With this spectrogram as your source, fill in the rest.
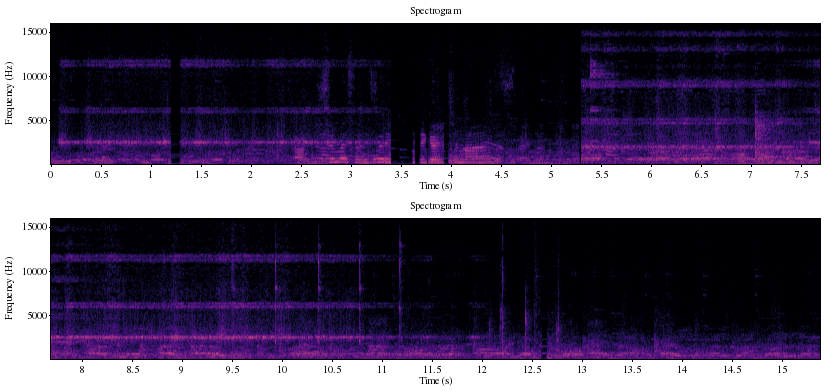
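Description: A crowd of men and women chatters all around at close range.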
